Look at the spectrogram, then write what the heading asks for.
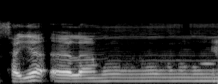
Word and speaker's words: سيعلمون: ثم كلا سيعلمون আইনটাকে double উচ্চারণ হচ্ছে ভাই, সায়া এরকম উচ্চারণ হচ্ছে, সায়া লামুন, সহজ, সায়া লামুন।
